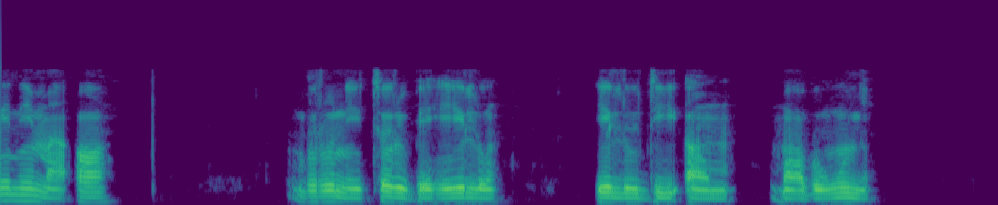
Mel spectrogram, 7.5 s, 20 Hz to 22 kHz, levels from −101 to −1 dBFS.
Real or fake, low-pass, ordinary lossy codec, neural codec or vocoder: real; 5.4 kHz; none; none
